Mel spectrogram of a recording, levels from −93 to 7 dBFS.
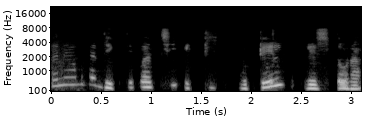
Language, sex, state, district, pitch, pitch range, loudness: Bengali, female, West Bengal, Jalpaiguri, 215 Hz, 180-275 Hz, -26 LUFS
